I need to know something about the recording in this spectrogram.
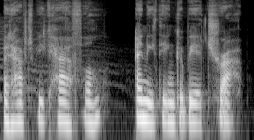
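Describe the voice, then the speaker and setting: An actress playing a tough, sharp-tongued young woman fighter, narrating and speaking in an audio drama with a sardonic edge. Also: medium pitch, flat delivery, fast, vocal fry, noisy background, natural voice. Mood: narrating, wry. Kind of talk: audio drama first-person narration and dialogue.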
